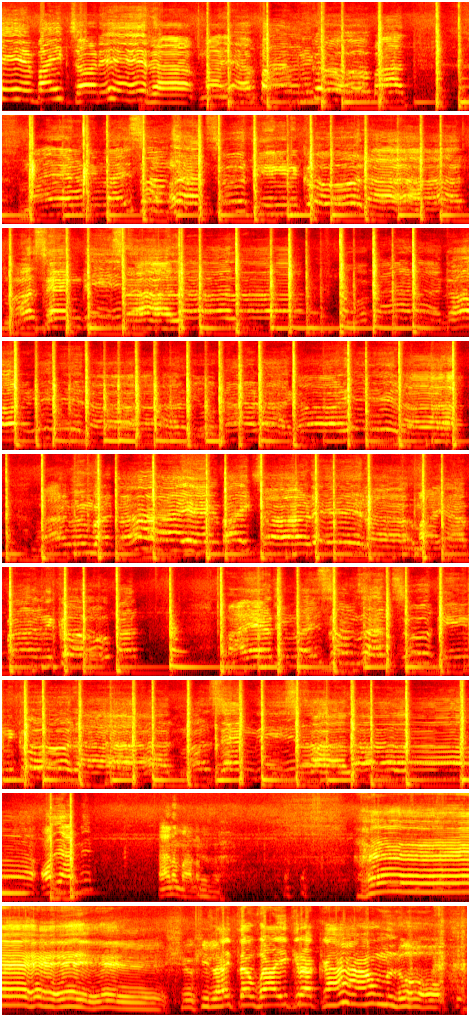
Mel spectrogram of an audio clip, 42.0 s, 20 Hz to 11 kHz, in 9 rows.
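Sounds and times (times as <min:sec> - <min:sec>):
person singing folk song: 0:00.0 - 0:33.6, 0:36.2 - 0:42.0
barrel hand drum rhythm: 0:01.6 - 0:33.6.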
